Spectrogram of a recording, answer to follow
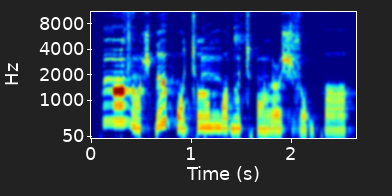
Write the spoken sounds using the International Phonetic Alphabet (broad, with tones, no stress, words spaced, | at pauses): ŋɑ̃˦zɔ̃˩ʃɗɘ˥fɔ˩c lõ˦ ŋɔ˨dõ˨cʔɔ̃˩lə˞˩ʃ zo˩ɡ kʌ˩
